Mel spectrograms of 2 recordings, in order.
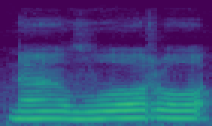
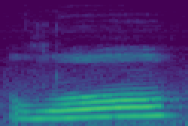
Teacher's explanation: Pangkal lidah tidak naik kalau yang nador, tapi kalau nado dho itu pangkal lidah naik. Do. Pangkal lidah naik itu terdengarnya seperti kayak tercekat gitu ee apa terdengarnya.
